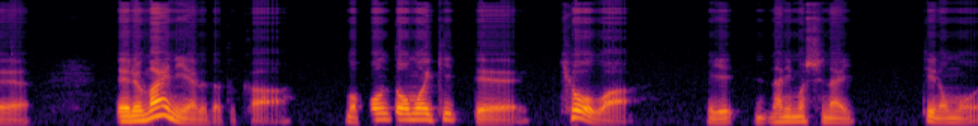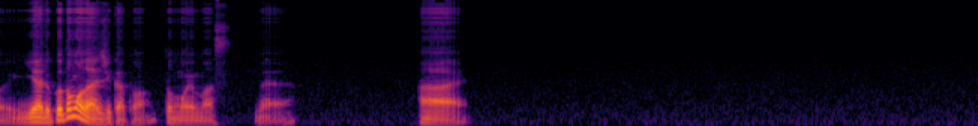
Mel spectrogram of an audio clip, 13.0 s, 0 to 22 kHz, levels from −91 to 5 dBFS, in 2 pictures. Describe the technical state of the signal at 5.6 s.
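At 5.6 s the speech carries imaging from sample-and-hold upsampling, and it runs through the whole clip. The sound was raised from 16 kHz to 44.1 kHz by repeating each sample with no smoothing filter. That leaves a mirrored copy of the spectrum between 8 kHz and 16 kHz, about 25 dB below the signal. It is heard as a bright metallic fizz that rises and falls with the speech. Its lowest copy moves against the pitch.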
